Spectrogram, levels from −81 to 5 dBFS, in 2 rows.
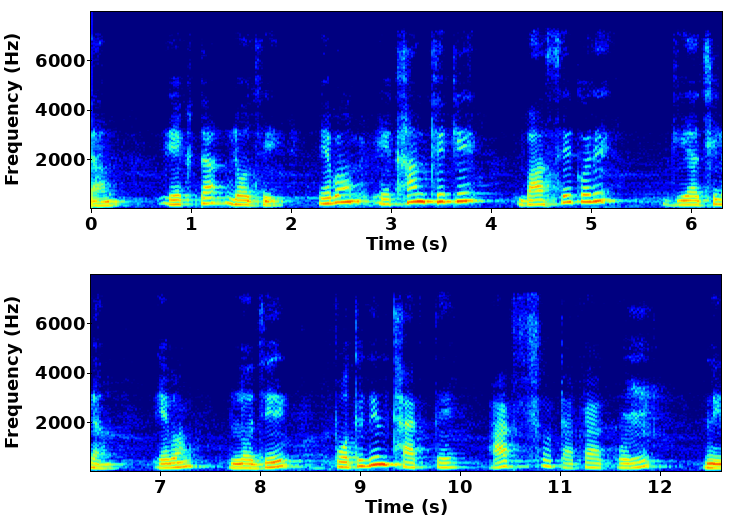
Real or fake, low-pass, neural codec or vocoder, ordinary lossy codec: fake; 7.2 kHz; autoencoder, 48 kHz, 32 numbers a frame, DAC-VAE, trained on Japanese speech; AAC, 48 kbps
